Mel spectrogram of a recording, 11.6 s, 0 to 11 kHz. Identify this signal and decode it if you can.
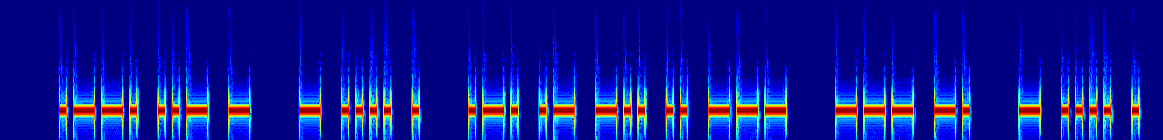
Morse code, heard as a keyed tone, about 17 wpm, 700 Hz. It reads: PUT THE RADIO ON THE
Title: Sentences from Top 1000 Words - Review Part 3 - 17wpm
